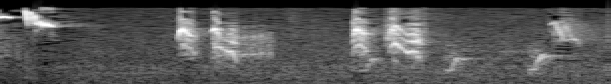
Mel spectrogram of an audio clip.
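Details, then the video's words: International champion oriental magpie-robin in an 'isian' song: a high whistled note, then harsh buzzy chirp bursts spaced about a second apart, with short low upslurred notes between them. "Full Isian Juara Internasional Burung KACER Gacor"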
